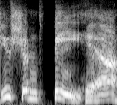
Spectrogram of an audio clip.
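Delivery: put-on slow, high, odd, echoing old man voice. Game master voicing a voice that reaches the players' heads directly, odd echoing elderly gentleman's voice. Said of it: "Aruvian elder gentleman's voice, but it echoes oddly".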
